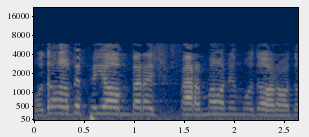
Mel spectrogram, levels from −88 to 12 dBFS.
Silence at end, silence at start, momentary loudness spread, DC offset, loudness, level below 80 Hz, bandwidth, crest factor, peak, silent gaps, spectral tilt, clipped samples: 0 s; 0 s; 9 LU; under 0.1%; -33 LUFS; -46 dBFS; 6.2 kHz; 20 dB; -14 dBFS; none; -1.5 dB/octave; under 0.1%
